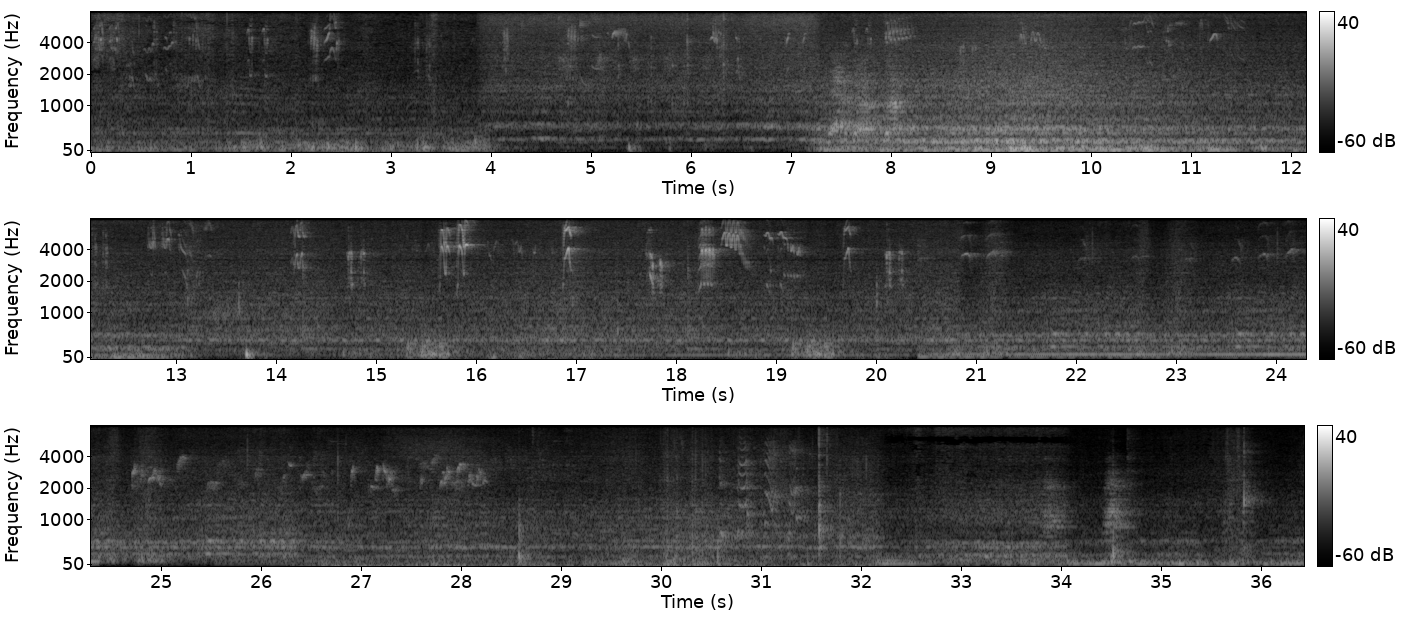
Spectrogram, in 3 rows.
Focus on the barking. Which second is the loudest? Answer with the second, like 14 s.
8 s.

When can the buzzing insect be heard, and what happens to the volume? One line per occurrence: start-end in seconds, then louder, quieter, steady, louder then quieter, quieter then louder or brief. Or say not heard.
0.0-36.4 louder then quieter.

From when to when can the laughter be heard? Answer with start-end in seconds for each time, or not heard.
30.6-31.5.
